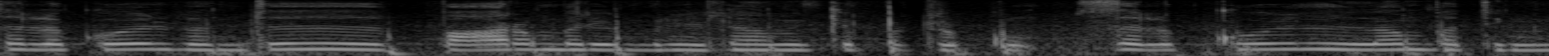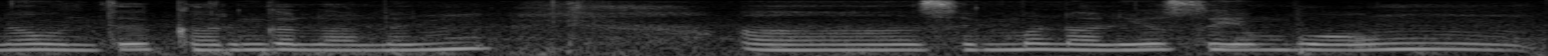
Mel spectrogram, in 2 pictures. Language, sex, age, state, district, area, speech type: Tamil, female, 18-30, Tamil Nadu, Thanjavur, urban, spontaneous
